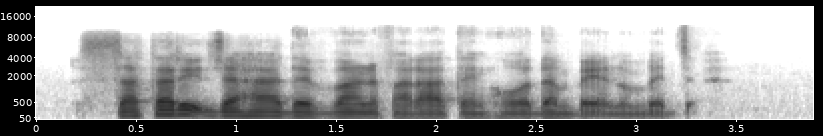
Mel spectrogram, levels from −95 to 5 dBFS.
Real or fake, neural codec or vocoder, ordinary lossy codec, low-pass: fake; codec, 44.1 kHz, 7.8 kbps, Pupu-Codec; Opus, 16 kbps; 10.8 kHz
